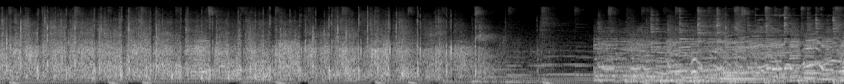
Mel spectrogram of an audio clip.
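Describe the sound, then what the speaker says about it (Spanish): Applause and cheering from a congregation honouring the newly baptized at a church baptism in San Juan de Jarpa, dense clapping with crowd noise before a brief lull and renewed clapping. "A ver, fuertes aplausos por los bautizados."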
